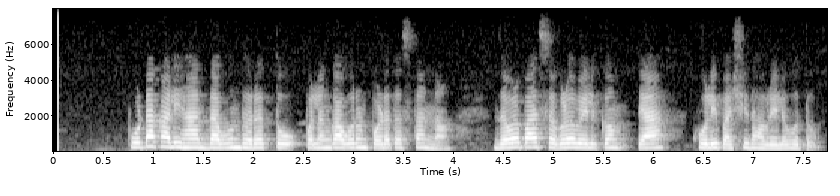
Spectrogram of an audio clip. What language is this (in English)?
Marathi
